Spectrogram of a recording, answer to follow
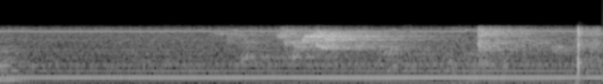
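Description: Steady electrical hum on a computer or webcam microphone. A short hiss comes about a second in and a single click just before the end.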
